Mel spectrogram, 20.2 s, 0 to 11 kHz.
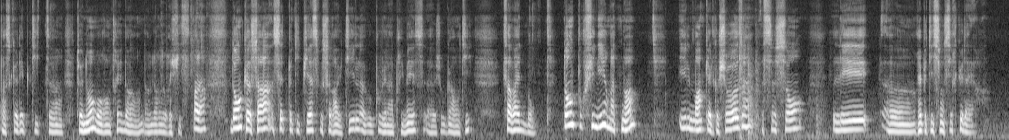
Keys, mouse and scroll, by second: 5.0 click, 7.8-10.3 drag, 10.3-12.0 scroll down 1, 13.4-16.7 drag, 13.8 space, 19.6 click.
